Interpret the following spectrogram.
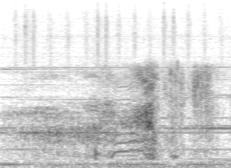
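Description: A throaty, animal-like growl from the vampire as he bends to bite the sleeping woman's neck, swelling to its loudest about a second and a half in, over a sustained music drone.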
